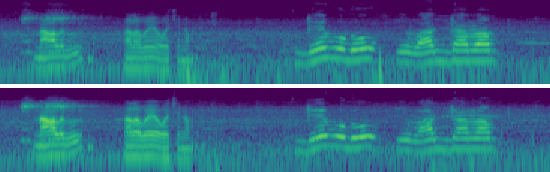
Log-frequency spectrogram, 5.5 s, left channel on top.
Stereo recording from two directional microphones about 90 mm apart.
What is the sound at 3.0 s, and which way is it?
Speech, 25° left (ahead or behind).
